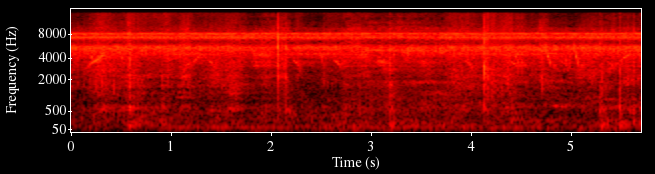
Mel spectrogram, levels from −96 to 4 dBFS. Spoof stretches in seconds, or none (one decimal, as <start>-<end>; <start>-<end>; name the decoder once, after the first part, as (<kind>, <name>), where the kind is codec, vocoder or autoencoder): 1.6-2.2 (codec, SNAC); 2.7-3.8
